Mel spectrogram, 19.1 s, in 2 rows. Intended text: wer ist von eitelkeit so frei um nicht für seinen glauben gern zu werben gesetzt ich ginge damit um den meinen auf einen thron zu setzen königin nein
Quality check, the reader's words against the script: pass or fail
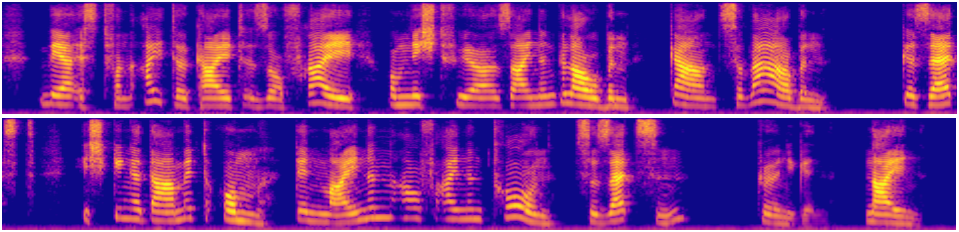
pass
